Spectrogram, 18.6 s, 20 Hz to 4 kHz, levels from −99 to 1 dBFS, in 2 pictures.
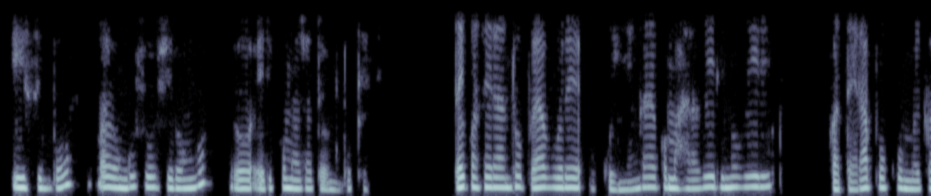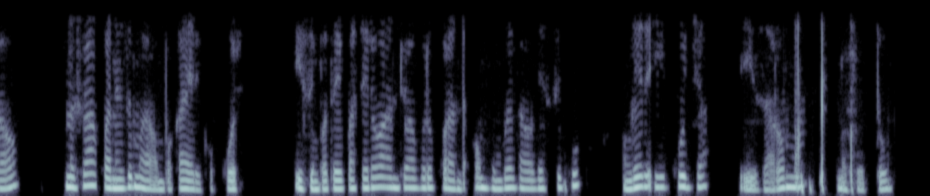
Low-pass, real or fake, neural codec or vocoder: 3.6 kHz; real; none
